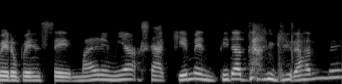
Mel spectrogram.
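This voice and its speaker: The speaker is a woman. She keeps a fairly even intonation. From Cuba. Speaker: data protection lawyer and entrepreneur. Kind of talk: interview. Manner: halting.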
